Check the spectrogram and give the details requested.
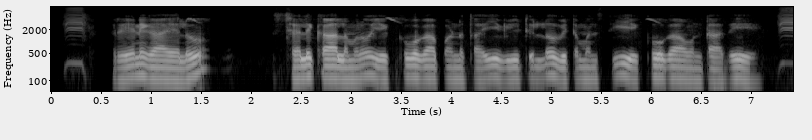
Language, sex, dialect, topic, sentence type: Telugu, male, Southern, agriculture, statement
